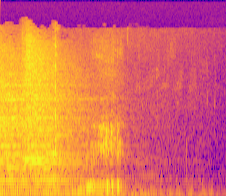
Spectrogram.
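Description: Closing music stops about half a second in, and a short, low grunt from a bison follows about a second in before the sound dies away.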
